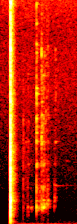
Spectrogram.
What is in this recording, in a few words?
tobacco tin open pop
